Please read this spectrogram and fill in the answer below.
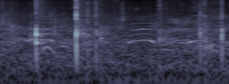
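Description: Pickleball paddles striking a hard plastic ball, sharp pops in a quick exchange, two of them less than half a second apart, with voices in the background.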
